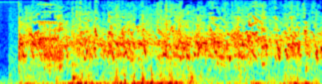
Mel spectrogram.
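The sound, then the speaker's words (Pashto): Dense, continuous clucking and chattering of many chickens on a poultry farm in the Bidak area of Tarinkot, Uruzgan province, forming a steady, layered din without pauses. “دا د ترینکوټ ښار اړوند د بیداک په سیمه کې د نعمت الله حکیار د چرګانو فارم دی”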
